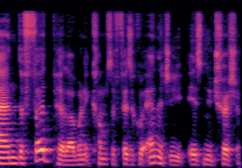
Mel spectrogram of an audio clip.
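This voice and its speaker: A man with a southern English accent and a dark, mellow tone speaks at a fairly quick pace with ordinary pitch variation on a very clean recording with a silent background. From southeast England. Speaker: life coach and author. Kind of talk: interview.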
